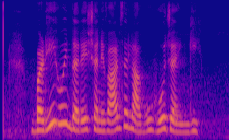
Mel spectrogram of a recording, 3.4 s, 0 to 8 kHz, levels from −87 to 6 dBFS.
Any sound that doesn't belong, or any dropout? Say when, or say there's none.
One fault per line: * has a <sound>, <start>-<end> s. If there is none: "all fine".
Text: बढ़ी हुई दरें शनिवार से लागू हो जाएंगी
all fine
